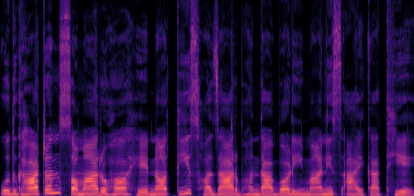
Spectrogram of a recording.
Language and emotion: Nepali, neutral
